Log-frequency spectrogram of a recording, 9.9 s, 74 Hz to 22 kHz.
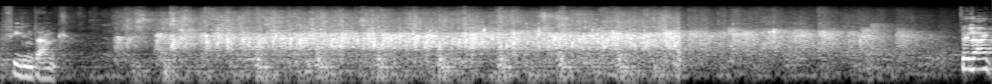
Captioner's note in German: Beifall CDU, BÜNDNIS 90/DIE GRÜNEN und SPD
